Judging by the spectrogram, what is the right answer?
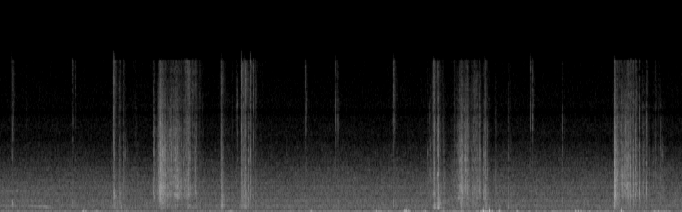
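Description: Small metallic-finish craft beads clicking and rattling as they are picked up and set into place by hand, in four short bursts.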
